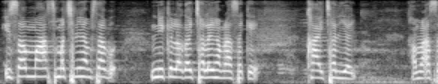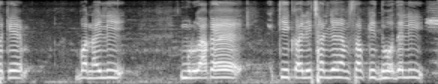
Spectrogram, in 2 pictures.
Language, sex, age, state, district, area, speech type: Maithili, female, 45-60, Bihar, Sitamarhi, urban, spontaneous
